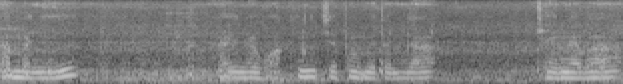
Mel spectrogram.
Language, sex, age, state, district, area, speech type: Manipuri, male, 60+, Manipur, Kakching, rural, spontaneous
